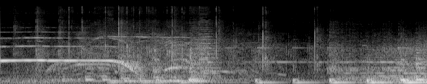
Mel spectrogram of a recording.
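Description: High school marching band and front ensemble playing. A high sliding tone rises, holds for about a second and falls, with other sliding tones overlapping it. The music then thins to soft low drum hits before the full band comes back in near the end.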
